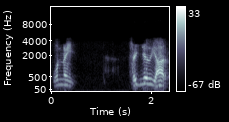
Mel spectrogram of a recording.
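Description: Speech only: a man speaking Tamil. One short drawn-out word opens, then a pause of about a second, and he speaks again near the end.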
